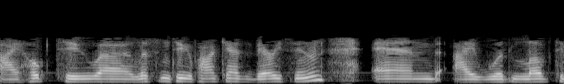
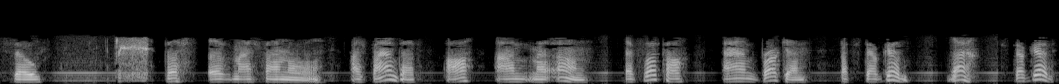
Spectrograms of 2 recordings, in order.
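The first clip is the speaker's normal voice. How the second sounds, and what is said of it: Imitating Stitch from Lilo and Stitch. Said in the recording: “I will do my Stitch voice. ... So that's my Stitch voice.”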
